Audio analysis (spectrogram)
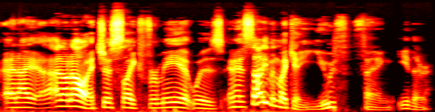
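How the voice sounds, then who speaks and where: A man's voice: on the high side, very animated, brisk, dry recording. Man in his thirties hosts a podcast; frank and wandering, dry close sound. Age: 30s. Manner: rambling, candid, self-deprecating. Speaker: podcast host. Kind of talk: casual podcast chat.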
